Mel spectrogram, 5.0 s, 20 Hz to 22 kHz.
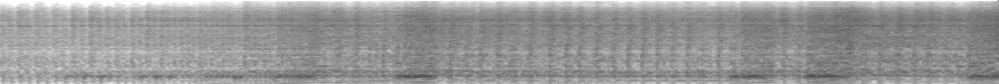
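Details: Yamaha GT80 two-stroke mini enduro (1977–79), sitting unused for a while, oil recently changed, started on choke: crisp ringing two-stroke buzz settling into a steady idle with quick throttle blips; starts quickly, little smoke, healthy normal idle.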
